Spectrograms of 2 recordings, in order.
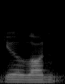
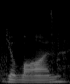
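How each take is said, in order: First: The name is said with a Chinese-style pronunciation. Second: The name is said with an American pronunciation. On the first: The speaker calls it right. "it'd probably be better to pronounce it like" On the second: The speaker calls it wrong. "I'm gonna pronounce it the American way"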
